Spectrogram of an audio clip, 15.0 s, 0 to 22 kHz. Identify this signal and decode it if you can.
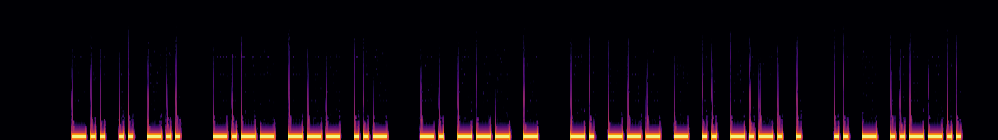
Morse code, heard as a keyed tone, about 17 wpm, 700 Hz. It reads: DID YOU NOT NOTICE IT?
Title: Sentences from Top 1000 Words - Review Part 2 - 17wpm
